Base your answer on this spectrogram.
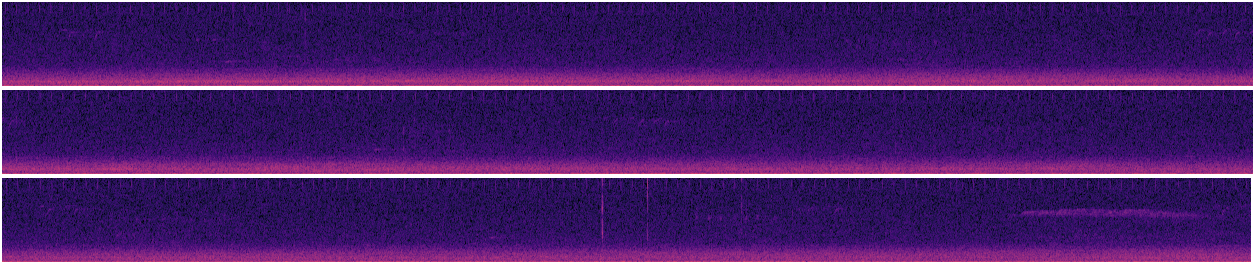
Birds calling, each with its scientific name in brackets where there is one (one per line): Downy Woodpecker (Dryobates pubescens)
